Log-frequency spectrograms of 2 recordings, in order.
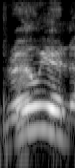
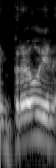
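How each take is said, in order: First: Brilliant rolled out in a broad Scottish accent, a touch louder with a falling end; big Scottish brilliant. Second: Said in the usual way. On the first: Shown as a demonstration. Podcaster showing fans his Scottish way with the word, broad Scottish. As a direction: give Brilliant the full Glasgow treatment, brr-ILL-yant. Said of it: "I'm not trying to sound like Billy Connolly". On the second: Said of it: "It's when I say brilliant".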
